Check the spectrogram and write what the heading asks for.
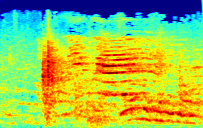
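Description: A child's voice calling out in gliding, high-pitched tones, with a short sharp knock about half a second in.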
